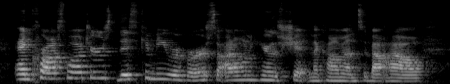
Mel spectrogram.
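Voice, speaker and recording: A woman's medium-pitched voice at a fairly quick pace, with audible room echo. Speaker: tarot reader. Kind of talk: tarot reading monologue. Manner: fast; animated.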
